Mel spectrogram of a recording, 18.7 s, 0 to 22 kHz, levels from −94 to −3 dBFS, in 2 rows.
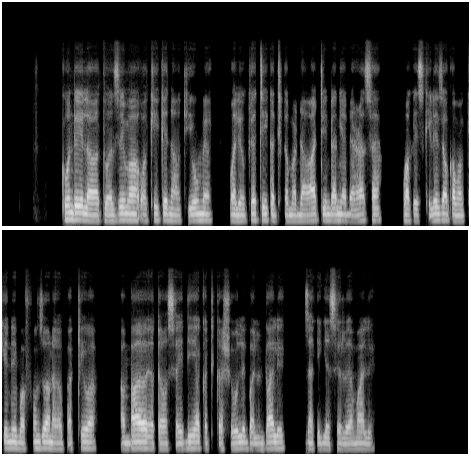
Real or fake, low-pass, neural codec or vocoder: fake; 10.8 kHz; codec, 32 kHz, 1.9 kbps, SNAC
